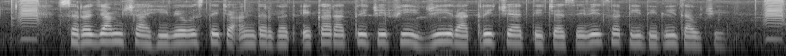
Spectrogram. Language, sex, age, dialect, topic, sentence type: Marathi, female, 31-35, Southern Konkan, banking, statement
